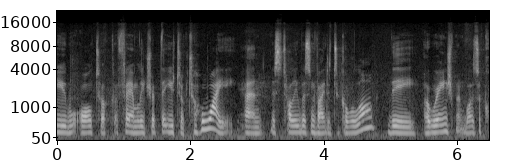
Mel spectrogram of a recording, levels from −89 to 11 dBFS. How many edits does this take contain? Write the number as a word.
zero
